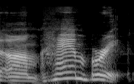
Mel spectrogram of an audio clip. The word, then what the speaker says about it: Hambrick: She said ham brick. So it's spelled ham and brick.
